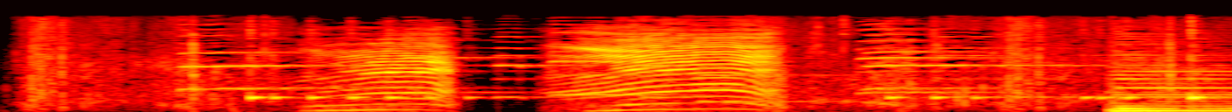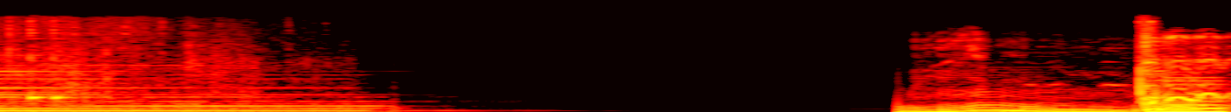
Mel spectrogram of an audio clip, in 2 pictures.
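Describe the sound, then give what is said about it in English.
A cow moos several times in a barn, with loud, drawn-out lowing calls separated by brief pauses and a short silence before a final moo. No one speaks. “A cow is in a barn.”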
